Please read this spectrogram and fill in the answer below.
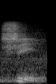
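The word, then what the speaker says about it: Twi: In Ghana, the first language in Ghana is actually the spelling is Tchwi, and it's the Ghanaian people pronounce it as Chi.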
